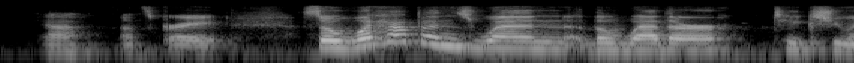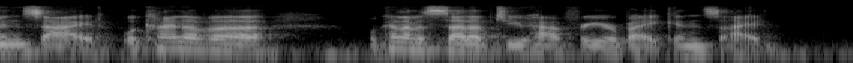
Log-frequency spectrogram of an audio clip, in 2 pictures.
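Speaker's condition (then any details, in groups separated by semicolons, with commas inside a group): No condition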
